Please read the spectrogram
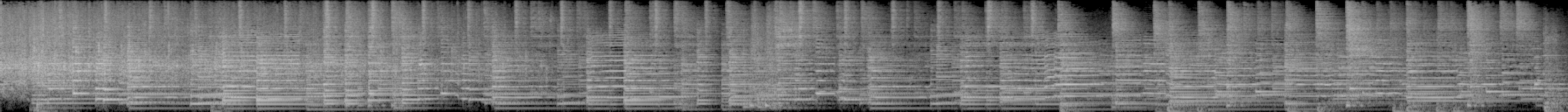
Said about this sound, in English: That was so pretty. It was. It was really, it was a lovely theme song for you.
